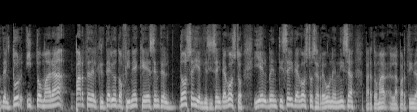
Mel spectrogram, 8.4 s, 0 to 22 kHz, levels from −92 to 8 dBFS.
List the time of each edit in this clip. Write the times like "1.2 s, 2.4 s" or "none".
1.4 s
